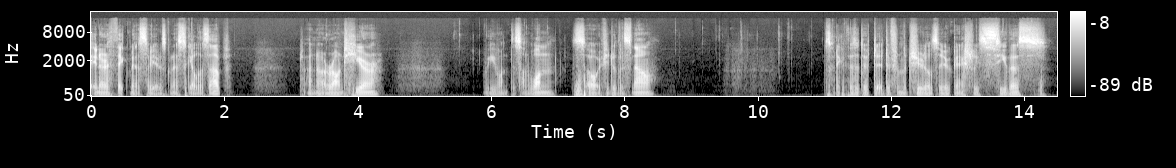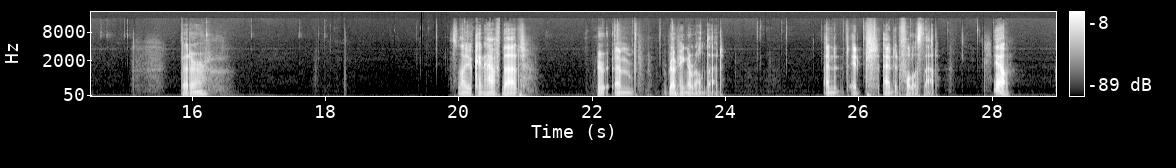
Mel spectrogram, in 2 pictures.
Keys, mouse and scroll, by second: 0.7 s, 5.4 click, 6.6 ctrl+click, 6.9 middle click, 7.0 Tab, 7.3 middle click, 7.9 space, 8.2-8.7 middle drag, 9.1 middle drag, 9.5 shift+middle drag, 10.3 space, 10.5 shift+middle click, 12.1 z, 14.0 click, 14.9 click, 16.1 click, 18.1-19.3 middle drag, 19.5 shift+middle click, 19.8 ctrl+middle drag, 20.2 middle click, 21.3-22.1 drag, 22.4 shift+middle drag, 23.0 space, 24.6 shift+middle drag, 25.5 shift+middle drag, 26.6 click, 26.6 space, 26.9-27.3 middle drag, 28.0-28.9 drag.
